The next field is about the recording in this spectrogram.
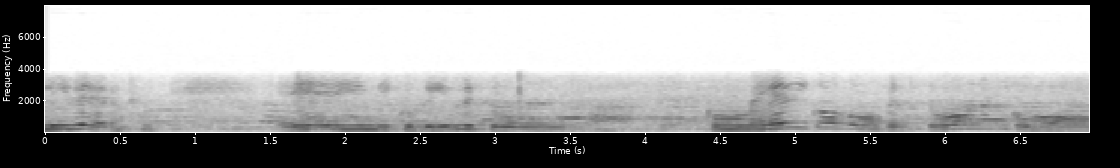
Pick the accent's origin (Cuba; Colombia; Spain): Cuba; Pinar del Río; Soy de Pinar.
